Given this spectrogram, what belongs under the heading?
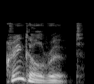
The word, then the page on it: crinkleroot: British English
